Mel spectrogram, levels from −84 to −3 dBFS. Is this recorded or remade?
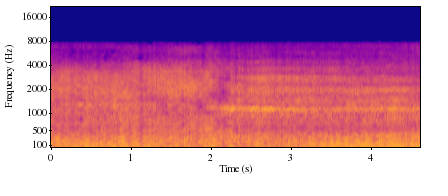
remade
